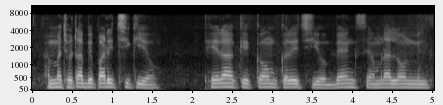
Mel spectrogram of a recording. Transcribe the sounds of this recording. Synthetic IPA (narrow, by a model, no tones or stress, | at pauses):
həmːẽt͡ʃʰoːʈabeːpaːɽit͡ʃʰikɪjo | pʰeːɾakekɔːmkəɾet͡ʃʰɪjobɛ̃ːŋksẽɦəmɾaloːnmɪlt̪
